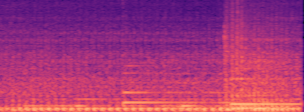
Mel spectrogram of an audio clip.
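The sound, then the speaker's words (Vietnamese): Motorbike taxi engine in the rain as the bike wobbles and starts rolling: a steady, low, throbbing putter whose pitch steps up twice and grows louder near the end. “Chiếc xe loạng choạng mấy cái bắt đầu lăn bánh.”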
